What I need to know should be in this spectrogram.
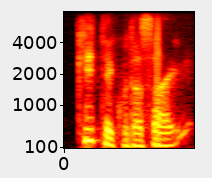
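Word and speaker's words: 来てください: Now the key should be very lightly pronounced, but in this case, for the purpose of demonstration, I'm pronouncing the key, so you can kind of hear the difference.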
